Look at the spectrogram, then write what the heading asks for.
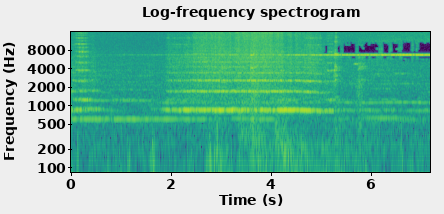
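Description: A train passing, with a steady high-pitched tone carrying through it, loudest about two to five seconds in, over a low rumble.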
